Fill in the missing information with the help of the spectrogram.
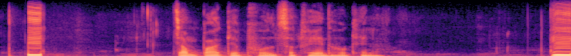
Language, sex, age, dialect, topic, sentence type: Bhojpuri, male, 25-30, Southern / Standard, agriculture, statement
